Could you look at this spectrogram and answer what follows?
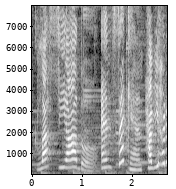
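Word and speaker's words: Glaseado: another one of the 10 sides of Pala, Glacito's Grasp. First of all, it's pronounced Glaciado.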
